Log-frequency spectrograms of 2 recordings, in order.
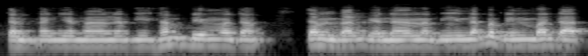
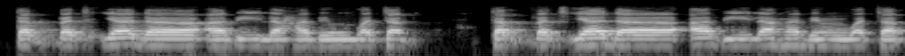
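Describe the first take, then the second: First: Fast, run-together Arabic recital; rushed recitation. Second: Measured recitation. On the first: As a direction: rattle the verse off in a hurried monotone. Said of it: "You're not gonna go". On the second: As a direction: recite it evenly, drawing out each long vowel. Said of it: "read it like it's, you're reciting". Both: Shown as a demonstration.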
